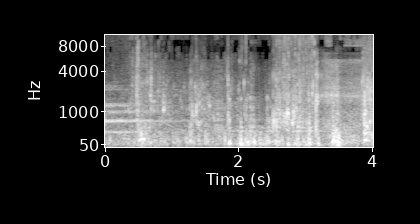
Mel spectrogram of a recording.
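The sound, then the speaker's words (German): A canoe gliding along a Spreewald canal and passing under a bridge, with irregular paddle splashes and knocks over a constant rush of wind noise; no one speaks. “Guck mal, wir sind unter einer Brücke. Hört man das? Das hört man.”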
